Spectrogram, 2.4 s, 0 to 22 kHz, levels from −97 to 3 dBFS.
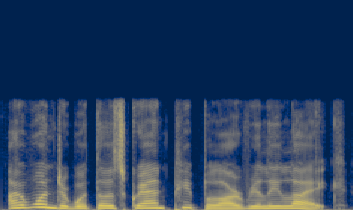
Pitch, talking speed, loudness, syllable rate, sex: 230 Hz, 230 wpm, -15 LUFS, 6.3 syllables/s, female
